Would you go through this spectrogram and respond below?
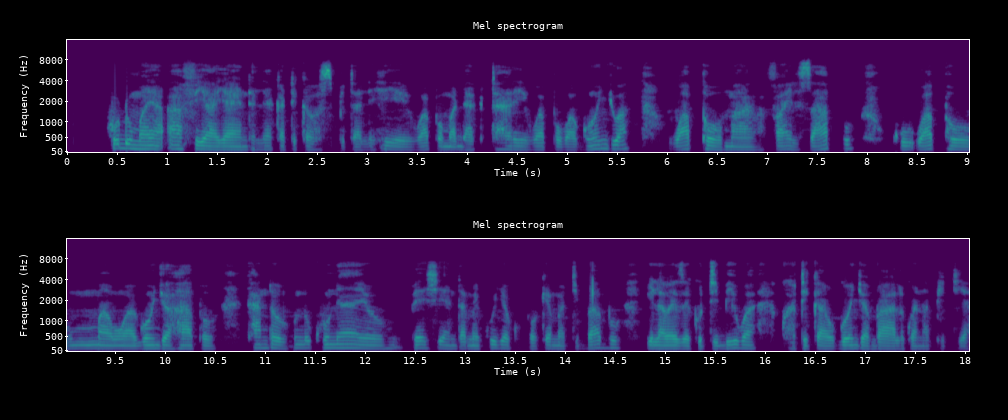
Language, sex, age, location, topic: Swahili, male, 18-24, Kisumu, health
